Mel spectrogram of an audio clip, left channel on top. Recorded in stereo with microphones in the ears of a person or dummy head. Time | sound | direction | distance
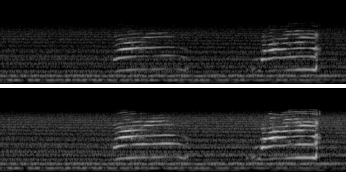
0.0 | a drone | 25° right (ahead or behind) | ?
1.1 | a cat meowing | 50° right (ahead or behind) | ?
